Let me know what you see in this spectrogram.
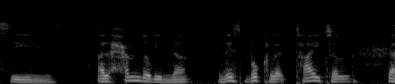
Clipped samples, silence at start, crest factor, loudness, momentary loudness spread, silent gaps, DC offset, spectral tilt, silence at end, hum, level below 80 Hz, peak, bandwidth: under 0.1%; 0 s; 16 dB; -39 LUFS; 13 LU; none; under 0.1%; -7 dB/octave; 0 s; none; -68 dBFS; -24 dBFS; 7.6 kHz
